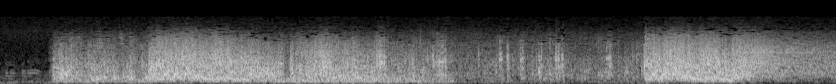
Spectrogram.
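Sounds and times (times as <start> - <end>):
heavy naval gunfire bombarding a city: 0.5 - 8.3.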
